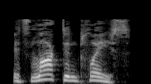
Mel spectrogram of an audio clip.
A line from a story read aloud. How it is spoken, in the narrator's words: Jason Day screamed at Dan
